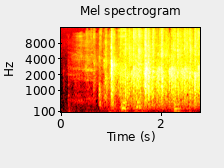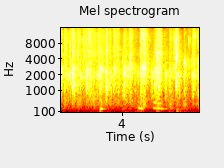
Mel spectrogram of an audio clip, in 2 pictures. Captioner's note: crowd clapping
